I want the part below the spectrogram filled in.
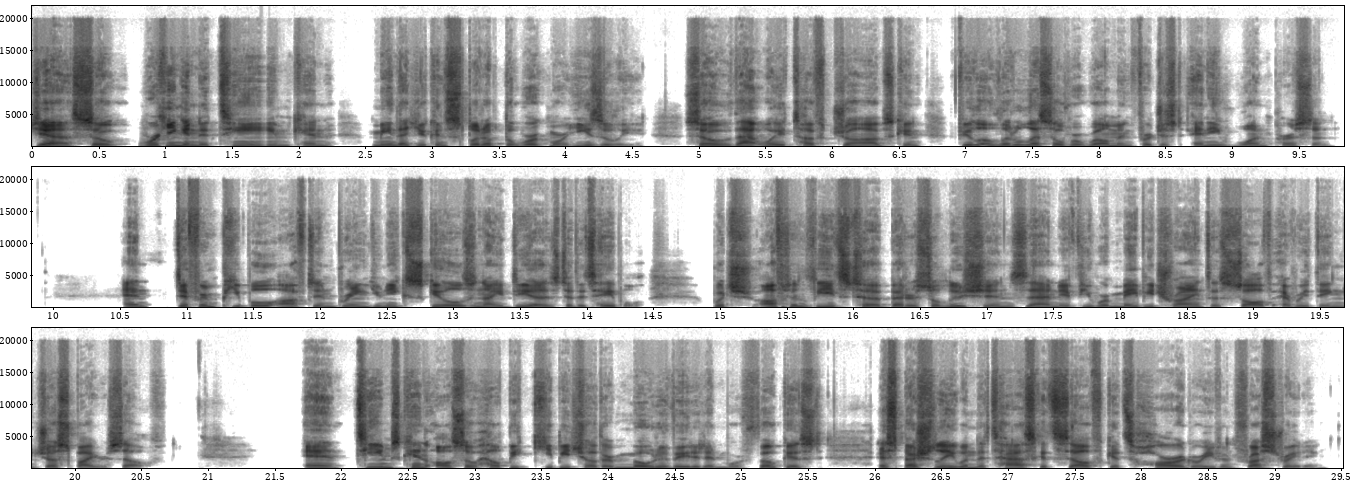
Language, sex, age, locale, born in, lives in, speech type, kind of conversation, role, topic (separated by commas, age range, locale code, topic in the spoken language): English, male, 20-24, en-US, United States, United States, read, expert-assistant, expert, How does teamwork help people accomplish difficult tasks?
